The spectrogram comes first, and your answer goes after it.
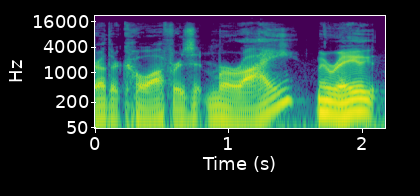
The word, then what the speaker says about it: Mireille: How do you pronounce the name of your other co-author? Is it Mireille? Mireille Lalancette.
